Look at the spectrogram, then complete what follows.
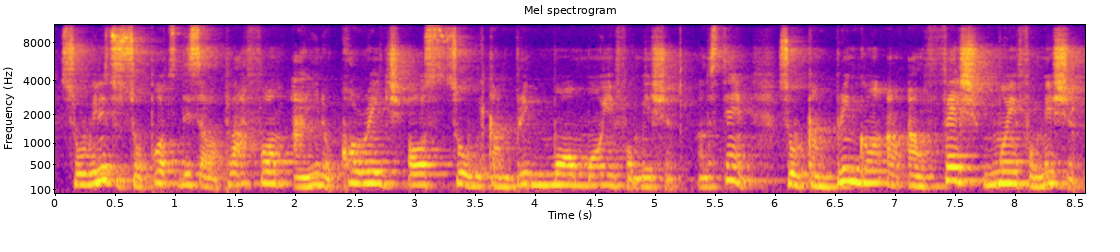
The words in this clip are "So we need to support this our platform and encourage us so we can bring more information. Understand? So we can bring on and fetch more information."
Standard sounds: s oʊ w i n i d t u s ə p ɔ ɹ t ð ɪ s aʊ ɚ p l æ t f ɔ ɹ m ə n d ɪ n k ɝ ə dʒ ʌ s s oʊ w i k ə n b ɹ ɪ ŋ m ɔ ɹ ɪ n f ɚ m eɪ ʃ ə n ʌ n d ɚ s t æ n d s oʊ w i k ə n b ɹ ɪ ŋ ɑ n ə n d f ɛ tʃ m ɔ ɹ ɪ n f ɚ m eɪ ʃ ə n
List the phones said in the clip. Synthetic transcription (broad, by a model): s oʊ w i n i d t u s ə p ɔ t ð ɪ s aʊ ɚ p l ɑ t f ɔ m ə n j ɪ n k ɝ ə dʒ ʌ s s oʊ w i k ə n b ɹ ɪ ŋ m ɔ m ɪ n f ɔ m eɪ ʃ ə n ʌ n d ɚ s t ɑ n d s oʊ w i k ə n b ɹ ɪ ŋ ɑ n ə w f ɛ ʃ m ɔ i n f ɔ m eɪ ʃ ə n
